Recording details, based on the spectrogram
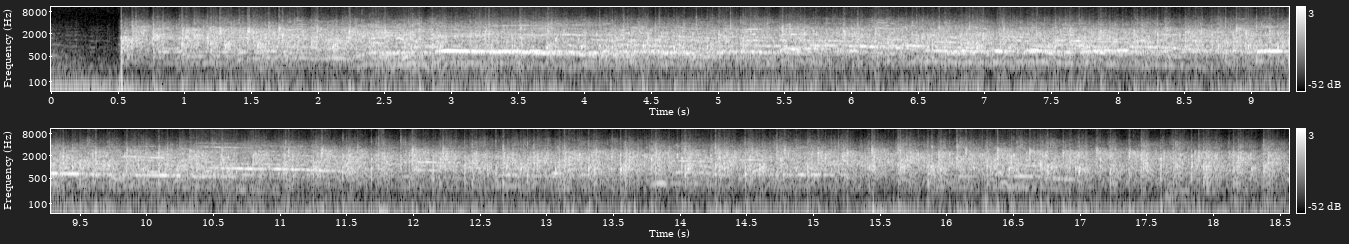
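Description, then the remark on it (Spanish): An audience claps steadily for nearly twenty seconds, a dense, even wash of applause with crowd voices mixed in, holding at a constant loudness from start to finish. “¿Aplauden, maestro?”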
